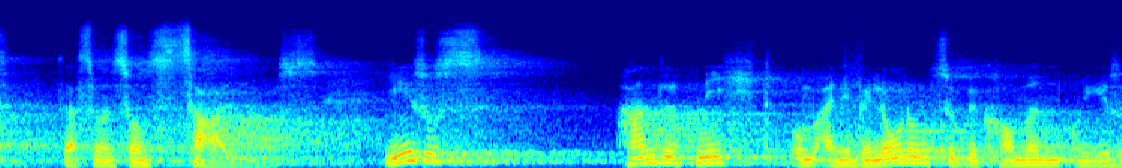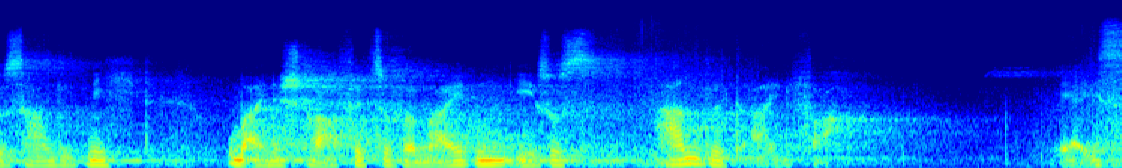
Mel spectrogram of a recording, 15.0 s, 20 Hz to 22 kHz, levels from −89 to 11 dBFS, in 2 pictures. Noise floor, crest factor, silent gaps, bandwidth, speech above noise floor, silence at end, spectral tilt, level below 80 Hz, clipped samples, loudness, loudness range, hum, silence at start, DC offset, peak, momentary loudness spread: -58 dBFS; 22 dB; none; 11.5 kHz; 33 dB; 0 s; -8 dB/octave; -58 dBFS; under 0.1%; -26 LUFS; 6 LU; none; 0 s; under 0.1%; -6 dBFS; 18 LU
